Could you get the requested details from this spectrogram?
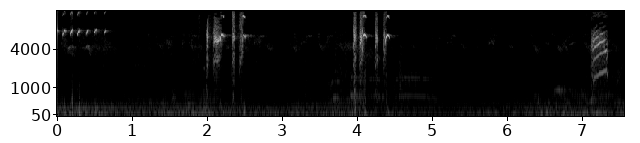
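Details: Olive-backed sunbird singing as a lure: two bursts of loud sharp high chirps a couple of seconds apart, then a single rising buzzy note after a quiet gap.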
